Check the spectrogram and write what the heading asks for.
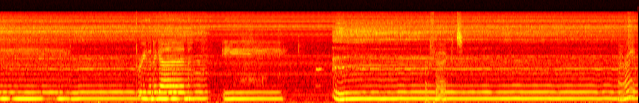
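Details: Repeated 'e' phonations at varied effort during videostroboscopy; stiff scarred vocal fold edges cannot close, with the scarring from wear and tear and microinjuries from voice overuse or misuse; dysphonia from vocal fold scarring.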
